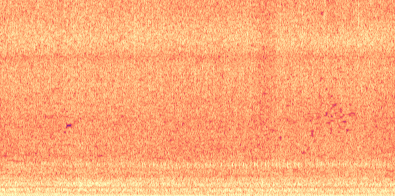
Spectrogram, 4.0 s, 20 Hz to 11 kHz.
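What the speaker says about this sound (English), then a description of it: "Nice exhaust pitch. It sounds fuck a lot better than it did." Close, steady idle of a Nissan VQ35DE V6 freshly retimed, an even low engine rumble and exhaust note holding without ticks or hesitation, no voices.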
